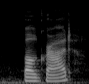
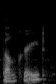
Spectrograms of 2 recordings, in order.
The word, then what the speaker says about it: Belgrade: We got Belgrade here. This could help with our happiness, too. Belgrad, right? Belgrad, not Belgrade.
